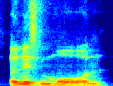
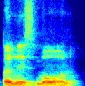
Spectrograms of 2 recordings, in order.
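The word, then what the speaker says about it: Ynys Môn: Anis mourn.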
